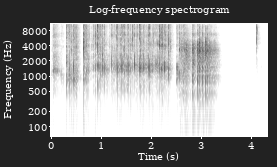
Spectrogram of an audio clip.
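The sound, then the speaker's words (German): A twenty-sided die rattles and tumbles across a hard surface for a few seconds of busy clattering, then stops; after a brief silence comes one small click. “es ist ein 20-seitiger Würfel”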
